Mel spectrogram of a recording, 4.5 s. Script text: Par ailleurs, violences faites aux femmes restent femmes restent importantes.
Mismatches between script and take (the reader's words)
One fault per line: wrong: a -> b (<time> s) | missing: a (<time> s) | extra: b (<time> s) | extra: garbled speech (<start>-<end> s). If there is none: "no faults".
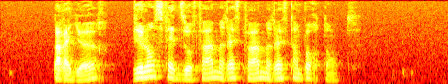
no faults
